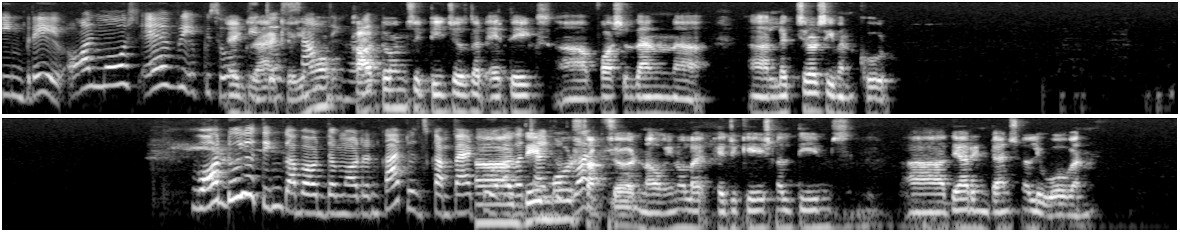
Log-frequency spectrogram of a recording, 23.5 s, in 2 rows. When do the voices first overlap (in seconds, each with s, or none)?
2.2 s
